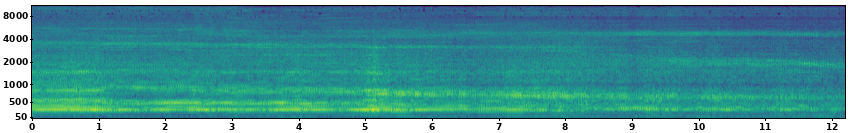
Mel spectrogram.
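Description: Parting tool cutting into a spinning wooden gnome ornament on a lathe, a continuous close grinding whir with a steady motor drone and shifting scraping tones throughout.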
